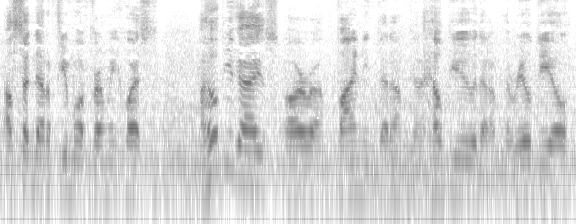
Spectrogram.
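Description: A man's voice: mid-range voice, fairly quick. Chatty New York man in a car. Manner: chatty, emphatic, self-deprecating asides. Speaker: fitness coach. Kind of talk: casual selfie video pep talk. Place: parked car interior. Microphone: phone held close, front camera. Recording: car with clear road noise.

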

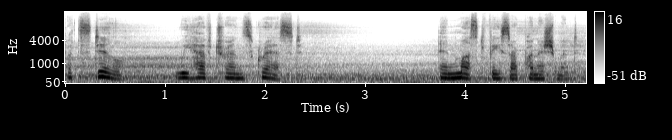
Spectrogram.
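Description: An actress playing a cool, stern, composed young sorceress in a video game, measured and formal. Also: female voice, lowish voice, steady tone, background noise. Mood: cool, grave.

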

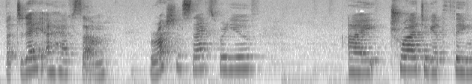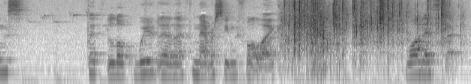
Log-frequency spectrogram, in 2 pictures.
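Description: A woman's voice: medium pitch, steady tone, slow pace, roomy sound, music in the background. A young woman from Germany with a stuffy, blocked-up nose from allergies, chatting casually as she tastes snacks for her vlog. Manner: chatty, rambling, lots of "like" and "um". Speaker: food vlogger. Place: small cottage room, indoors. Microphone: camera in front, close framing.

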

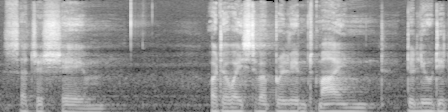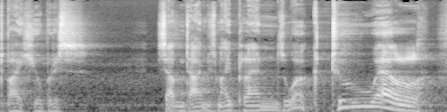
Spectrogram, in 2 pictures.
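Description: A man's voice: lowish voice, animated, slow pace, vocal fry, fairly bright tone, exaggerated voice. A man playing a mocking, theatrical villain schemer in an audio drama, silky and taunting in his florid delivery. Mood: gloating.

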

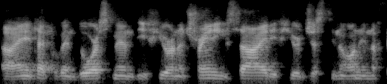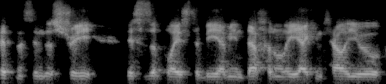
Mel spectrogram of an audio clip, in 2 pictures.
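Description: Forties man, Serbian-born guest, lowish bright voice, slightly dull webcam sound. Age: 40s. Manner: easygoing, measured and explanatory. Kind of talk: casual interview. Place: indoor room with brick wall. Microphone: video call webcam. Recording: slightly lo-fi video call audio.

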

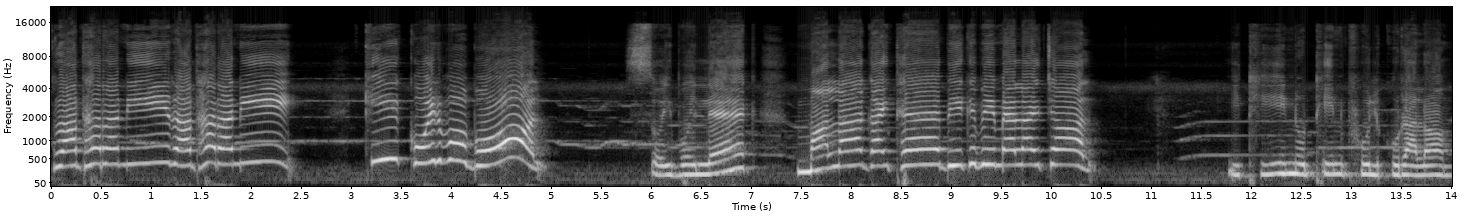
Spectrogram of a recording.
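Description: A woman reciting dramatic poetry as a poor, ill-fated village girl in a rural western Bengal dialect, with a plaintive, emotive, drawn-out delivery. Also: very high-pitched, animated, a bit bright, soft background music, pitched above the performer's own voice, heavily acted. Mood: hopeful, pleading.

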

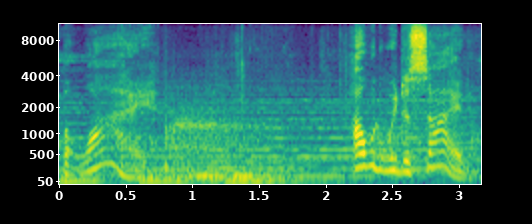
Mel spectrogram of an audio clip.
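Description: Young male warrior, pleading, emotional, slow halting delivery, audio drama, loud music. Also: high voice, huge pitch swings, reverberant, heavily acted. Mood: anguished pleading. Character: anguished young male imperial warrior, reluctant and loyal.

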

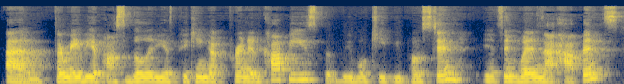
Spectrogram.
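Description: A woman's voice: mid-range voice, moderate pace. A woman reading aloud for an elementary storytime, telling it expressively with chatty asides. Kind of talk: read-aloud storytime for children. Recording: roomy, echoing sound.

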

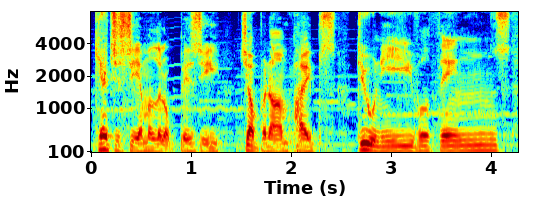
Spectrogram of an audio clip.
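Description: A man putting on a hulking turtle thug with a low, grumbling voice. He drawls his lines slowly and turns threatening at a moment's notice, with faint music behind. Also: steady tone, fairly bright tone, close to an everyday voice. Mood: gruff. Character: gruff lazy male turtle brute.

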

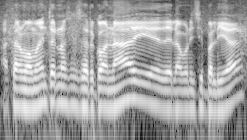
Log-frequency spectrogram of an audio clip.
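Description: A male reporter fires off brisk, direct questions in a very fast, bright and forceful voice. Faint outdoor noise surrounds him in the field recording. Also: mid-range voice. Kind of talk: interview questions.

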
